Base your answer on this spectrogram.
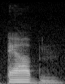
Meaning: to inherit (as a bequest or by genetics)
- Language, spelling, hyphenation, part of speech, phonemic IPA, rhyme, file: German, erben, er‧ben, verb, /ˈɛʁbn̩/, -ɛʁbn̩, De-erben.ogg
